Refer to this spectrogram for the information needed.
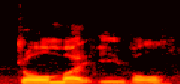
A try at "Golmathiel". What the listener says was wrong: It's pronounced Golmathiel. V is TH.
